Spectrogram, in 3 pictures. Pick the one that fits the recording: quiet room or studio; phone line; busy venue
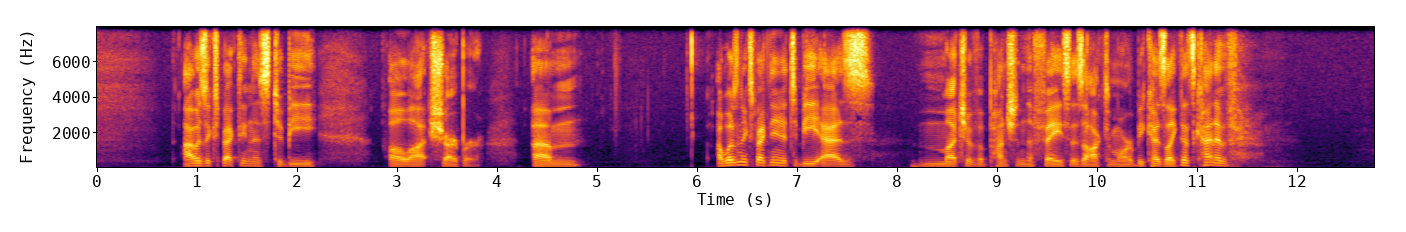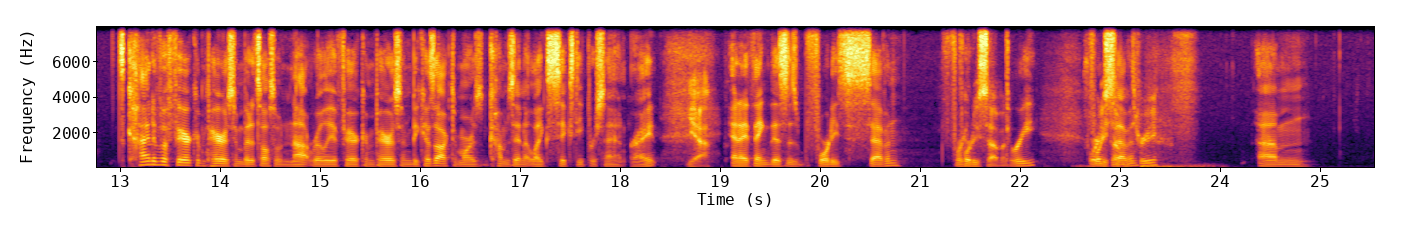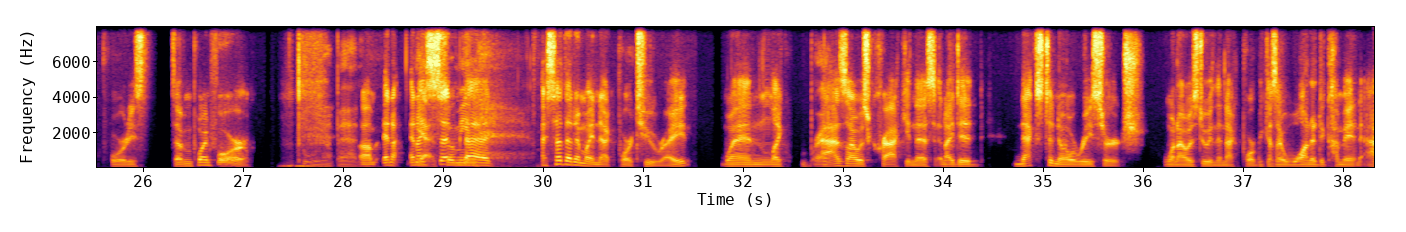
quiet room or studio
